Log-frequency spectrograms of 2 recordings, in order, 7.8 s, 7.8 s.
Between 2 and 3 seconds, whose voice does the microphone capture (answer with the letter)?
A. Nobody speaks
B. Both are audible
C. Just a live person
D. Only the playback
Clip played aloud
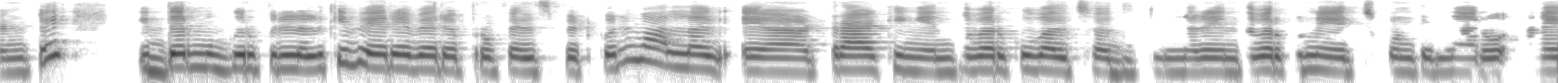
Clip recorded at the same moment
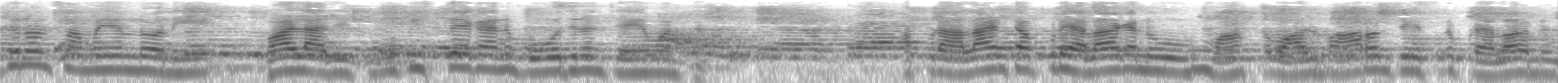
B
